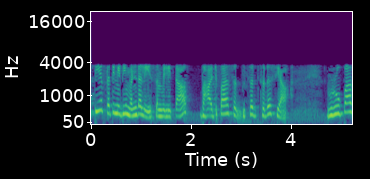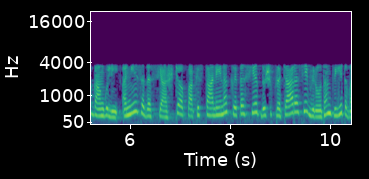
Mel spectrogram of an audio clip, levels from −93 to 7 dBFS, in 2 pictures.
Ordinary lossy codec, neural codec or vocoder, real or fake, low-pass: none; none; real; 3.6 kHz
